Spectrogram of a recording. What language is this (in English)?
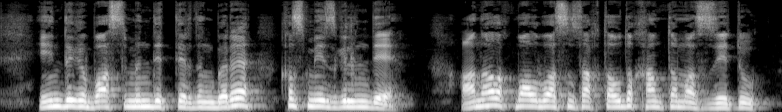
Kazakh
